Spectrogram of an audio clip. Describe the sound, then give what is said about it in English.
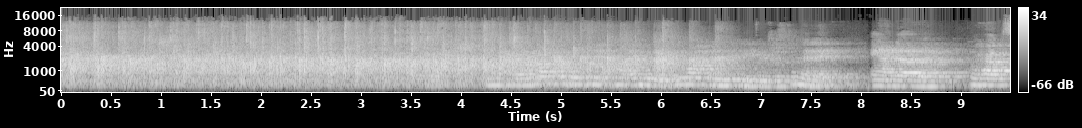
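At a DevOps Days event, an audience breaks into loud, steady applause, a dense wash of many hands clapping. Partway through, a person begins talking over the ongoing clapping, which carries on to the end. “And I think she really needs also a very large applause.”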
